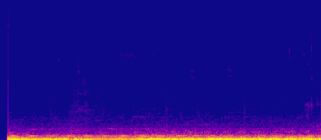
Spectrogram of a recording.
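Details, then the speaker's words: Lexus RC F while driving: deep continuous drone from the rear, steady without sharp knock; owner suspects tires, as a similar sound stopped once after a tire change; cause unconfirmed; rumbling noise while driving. "You guys hear that sound? Yo, that's a strange Yo, that's a strange ass sound. All jokes aside, does anyone know what on earth his sound is? It's coming from the back."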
